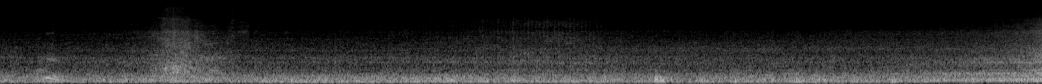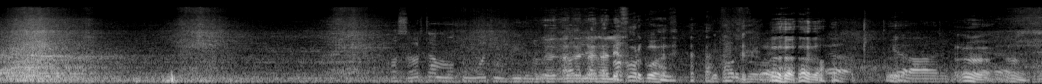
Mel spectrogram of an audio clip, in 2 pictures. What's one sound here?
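A car drives along a road, heard from inside as a steady low rumble.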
